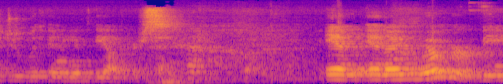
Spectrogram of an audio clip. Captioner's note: laughter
